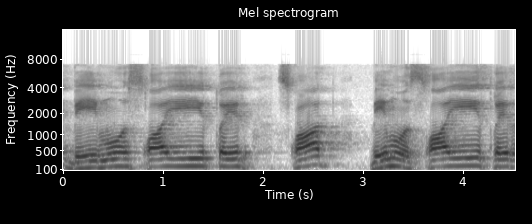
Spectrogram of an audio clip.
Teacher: اور اگلا ورڈ ہے بمسیطر، صاد بمسیطر، صاد پڑھیں گے، سین نہیں پڑھیں گے، صاد پورا ادا ہونے والا حرف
